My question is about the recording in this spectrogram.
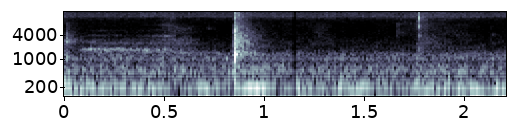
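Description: A single sharp click a little under a second in, with a fainter tick near the end, as a pressed-powder makeup palette's lid is opened.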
